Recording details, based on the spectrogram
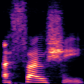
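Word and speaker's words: Asauchi: early in the series, and that's the word asaushi. I think I'm pronouncing that right.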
